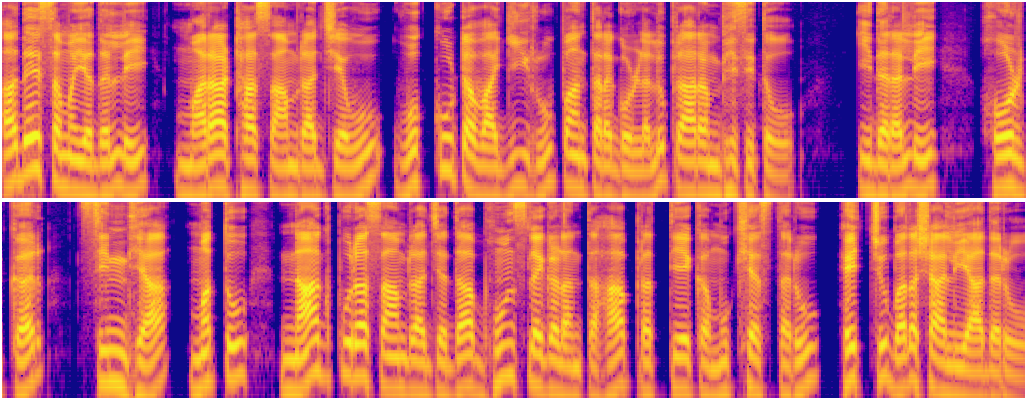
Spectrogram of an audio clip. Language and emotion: Kannada, neutral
